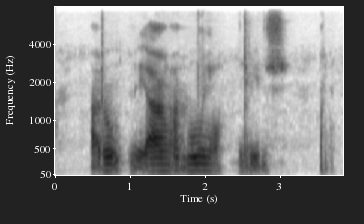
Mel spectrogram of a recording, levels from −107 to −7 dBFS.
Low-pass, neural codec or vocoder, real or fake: 7.2 kHz; autoencoder, 22.05 kHz, a latent of 192 numbers a frame, VITS, trained on one speaker; fake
